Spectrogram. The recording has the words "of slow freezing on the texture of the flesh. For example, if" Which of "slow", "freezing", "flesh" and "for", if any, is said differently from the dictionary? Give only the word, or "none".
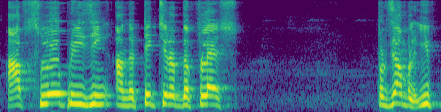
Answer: freezing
